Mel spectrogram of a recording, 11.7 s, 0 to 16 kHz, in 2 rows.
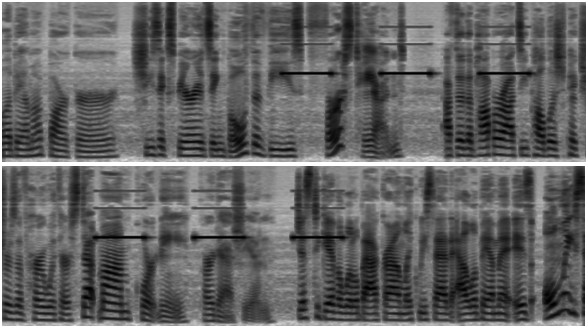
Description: Alarm pattern, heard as an alarm's beeps, played twice, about 2900 Hz, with speech in English. Temporal three. Smoke or fire, evacuate.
